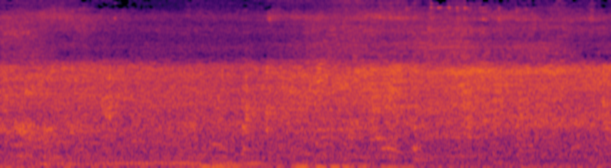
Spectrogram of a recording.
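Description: Road traffic on a city street: a steady hum of traffic with a motor vehicle's low engine rumble swelling as it passes, loudest about two to three seconds in.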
